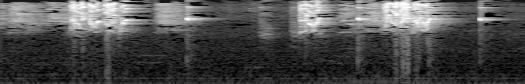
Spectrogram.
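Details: Shrill lovebird chatter from a lure recording for young balibu birds learning to trill: two dense, harsh, high bursts, each ending in a short pure whistled note, with quiet between them.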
